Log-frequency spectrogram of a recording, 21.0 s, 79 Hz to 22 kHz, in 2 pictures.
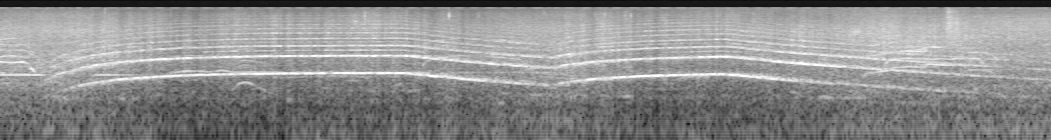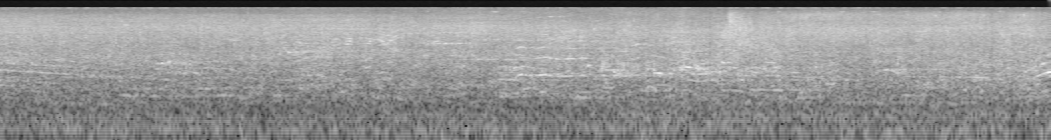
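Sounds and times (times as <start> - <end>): siren wailing: 0.0 - 11.7.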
